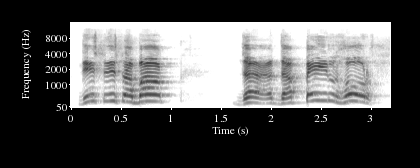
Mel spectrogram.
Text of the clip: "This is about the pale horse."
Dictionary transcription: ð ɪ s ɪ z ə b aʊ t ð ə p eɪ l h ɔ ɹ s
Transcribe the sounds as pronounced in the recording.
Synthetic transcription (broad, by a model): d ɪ s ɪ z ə b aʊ t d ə p eɪ l h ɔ ɹ s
